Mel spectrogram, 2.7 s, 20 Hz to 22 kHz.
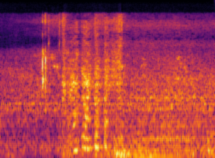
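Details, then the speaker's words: Lexus IS250 (2007-2008) that had no crank, no start, no check engine light from 5 volt short to ground, after replacing faulty three-wire sensor with a used one: brief crank catches and settles into steady, even idle; normal start after repair. "तो अब हमने fix किया, गाड़ी बिल्कुल सही हो गया, start हो गया है।"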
